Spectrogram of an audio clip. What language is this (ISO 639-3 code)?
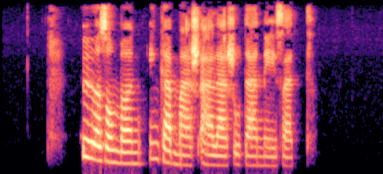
hun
